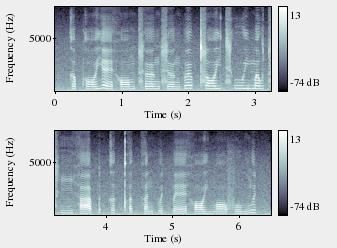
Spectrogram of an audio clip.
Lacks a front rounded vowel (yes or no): no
